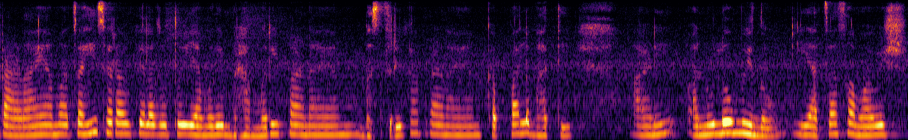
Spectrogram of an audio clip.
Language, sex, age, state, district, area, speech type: Marathi, female, 45-60, Maharashtra, Satara, urban, spontaneous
